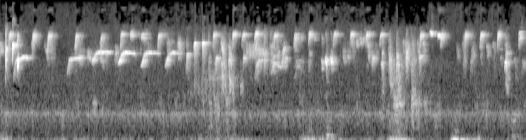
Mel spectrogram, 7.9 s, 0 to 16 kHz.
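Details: Mother European goldfinch feeding her three chicks one day after their 1 April 2017 hatching: quick runs of thin high squeaks and short whistled slurs, repeated steadily, with a couple of low soft thumps.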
